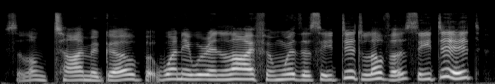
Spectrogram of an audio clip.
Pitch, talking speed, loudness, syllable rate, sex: 230 Hz, 240 wpm, -18 LUFS, 4.7 syllables/s, female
